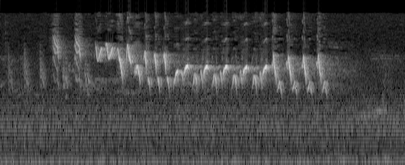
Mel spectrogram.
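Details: A house wren, one of a pair nesting in a birdhouse (identification fairly certain), gives a quick, bubbly run of high, chattering notes lasting about two seconds, with faint low background rumble.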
